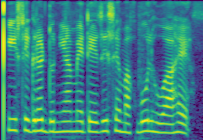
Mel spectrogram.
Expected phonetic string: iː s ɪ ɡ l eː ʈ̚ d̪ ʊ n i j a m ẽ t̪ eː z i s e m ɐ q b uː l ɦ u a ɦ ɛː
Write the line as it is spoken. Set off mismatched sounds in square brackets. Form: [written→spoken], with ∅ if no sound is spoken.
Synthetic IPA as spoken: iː s ɪ ɡ [l→ɾ] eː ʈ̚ d̪ ʊ n i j a m ẽ t̪ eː z i s e m ɐ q b uː l ɦ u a ɦ ɛː

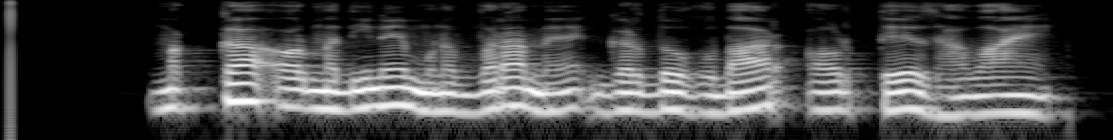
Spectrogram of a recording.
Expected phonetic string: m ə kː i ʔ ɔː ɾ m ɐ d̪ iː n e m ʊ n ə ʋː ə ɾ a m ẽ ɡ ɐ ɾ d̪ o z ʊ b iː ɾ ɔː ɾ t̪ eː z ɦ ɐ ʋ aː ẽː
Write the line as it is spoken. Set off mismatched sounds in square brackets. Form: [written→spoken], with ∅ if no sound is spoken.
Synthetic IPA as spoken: m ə kː [i→a] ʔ ɔː ɾ m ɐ d̪ iː n e m ʊ n ə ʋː ə ɾ a m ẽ ɡ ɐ ɾ d̪ o [z→ɣ] ʊ b [iː→aː] ɾ ɔː ɾ t̪ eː z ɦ ɐ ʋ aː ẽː

